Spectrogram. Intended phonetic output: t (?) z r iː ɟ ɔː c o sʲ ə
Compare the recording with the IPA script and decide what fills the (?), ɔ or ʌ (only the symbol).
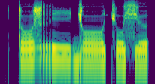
ɔ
